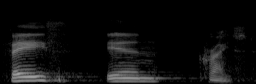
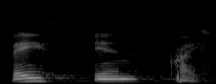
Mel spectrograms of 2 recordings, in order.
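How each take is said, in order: First: Said in the usual way. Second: Hushed echo. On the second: Real, not acted. Hushed repeat of the key phrase.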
